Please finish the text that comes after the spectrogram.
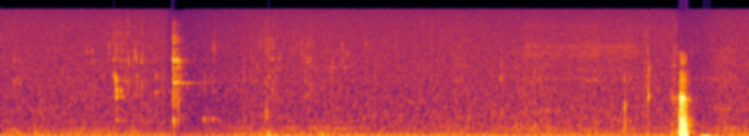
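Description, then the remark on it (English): A steady, soft rush of filtered beer poured from a big bottle into a Spiegelau IPA glass, with a few faint clinks and drips and a sharper knock near the end, with no one speaking. “Very clear pour, yeah, not very, hazy. Yeah. Well, this is a filtered beer.”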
